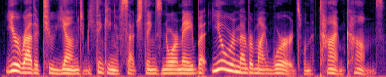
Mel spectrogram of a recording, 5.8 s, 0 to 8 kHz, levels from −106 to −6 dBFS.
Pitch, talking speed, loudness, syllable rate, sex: 165 Hz, 215 wpm, -19 LUFS, 5.1 syllables/s, female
